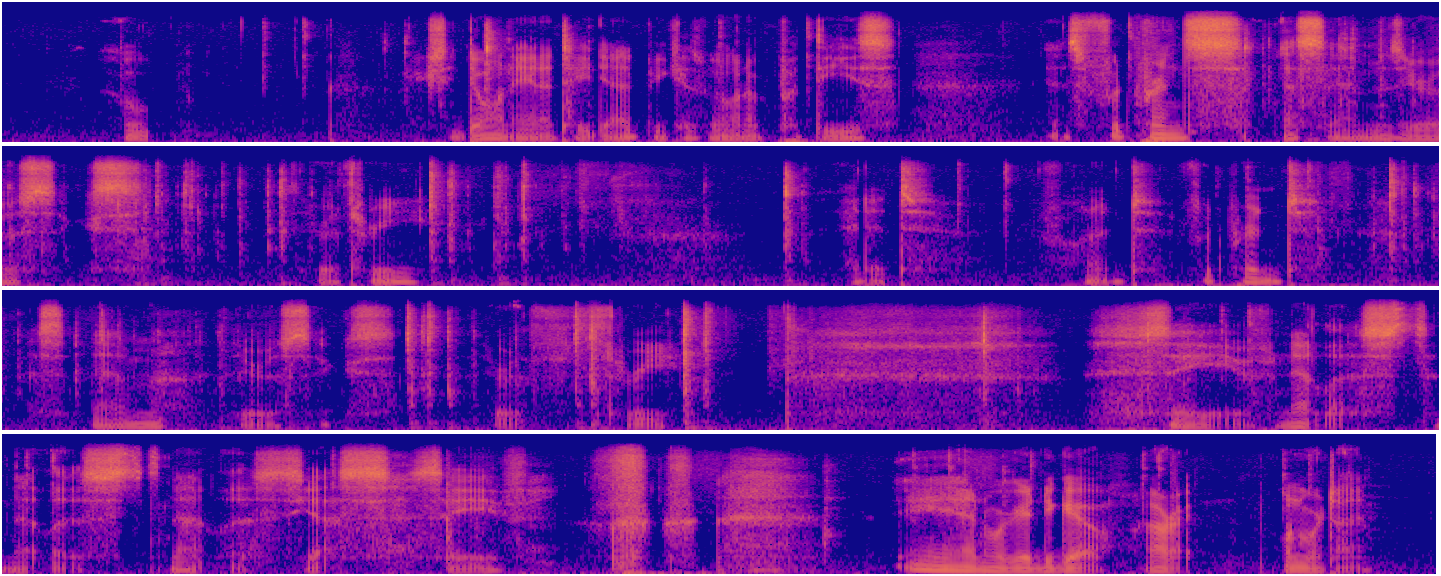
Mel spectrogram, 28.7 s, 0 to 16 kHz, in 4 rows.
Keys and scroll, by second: 9.7 Return, 9.7 typing, 12.7 e, 17.9 typing, 19.3 ctrl+s.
